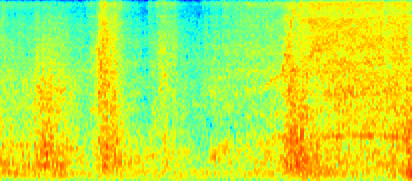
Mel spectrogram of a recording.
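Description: Radio-controlled monster truck driving and turning on a concrete floor: its motor whine rises and falls with the throttle, and its tyres scrub, loudest near the end.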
